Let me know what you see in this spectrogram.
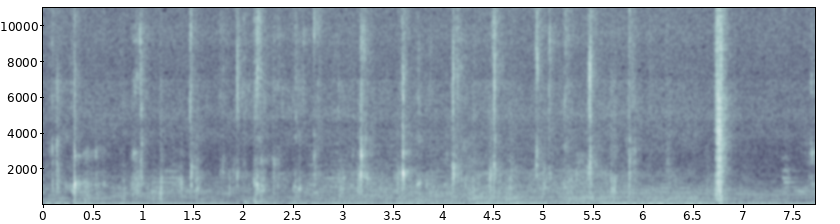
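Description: A person chewing goat satay and rice with wet mouth clicks and smacks, the sharpest just after the start and again near the end.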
